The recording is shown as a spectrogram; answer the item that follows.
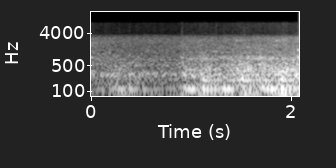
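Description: Low steady background rumble with a faint hiss, in a gap between spoken phrases.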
